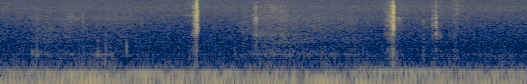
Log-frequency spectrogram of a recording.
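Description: Scissors snip several times at uneven intervals as hair is being trimmed, each cut a crisp metallic click over a steady low background hum, with no talking.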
